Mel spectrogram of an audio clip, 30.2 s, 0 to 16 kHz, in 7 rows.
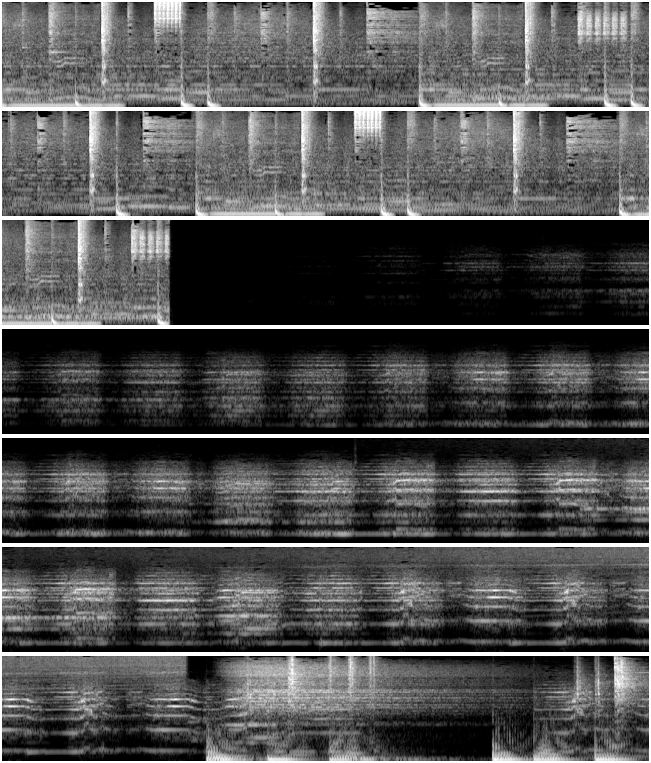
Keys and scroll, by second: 4.4 space, 6.0 m, 7.8 m, 13.1 space, 15.2 space, 16.5 m, 17.1 space, 18.0 s, 19.7-20.6 typing, 21.7 m, 24.5 m.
